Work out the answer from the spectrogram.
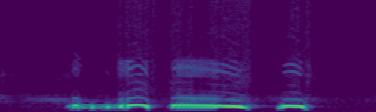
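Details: Fight-provoking coo from a Vietnamese decoy spotted dove: a cluster of quick rising-and-falling notes, a sustained mellow coo sliding slightly downward, and a brief arched closing note, with nothing else audible.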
